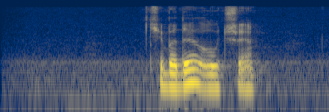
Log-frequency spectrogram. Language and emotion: Russian, neutral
